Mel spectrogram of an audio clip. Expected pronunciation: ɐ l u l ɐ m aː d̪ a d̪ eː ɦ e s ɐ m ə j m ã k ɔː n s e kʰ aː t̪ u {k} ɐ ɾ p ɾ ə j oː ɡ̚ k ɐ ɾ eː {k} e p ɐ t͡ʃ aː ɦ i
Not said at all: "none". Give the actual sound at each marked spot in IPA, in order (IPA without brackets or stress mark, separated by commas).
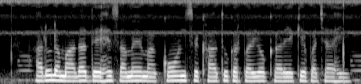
k, k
